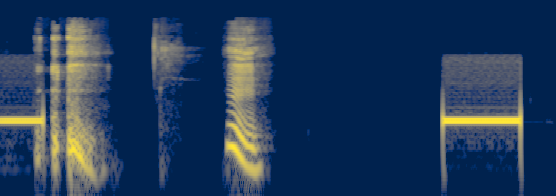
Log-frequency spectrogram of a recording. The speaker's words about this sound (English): Let's make a phone call here. Turn that music down. Let's see if this works.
